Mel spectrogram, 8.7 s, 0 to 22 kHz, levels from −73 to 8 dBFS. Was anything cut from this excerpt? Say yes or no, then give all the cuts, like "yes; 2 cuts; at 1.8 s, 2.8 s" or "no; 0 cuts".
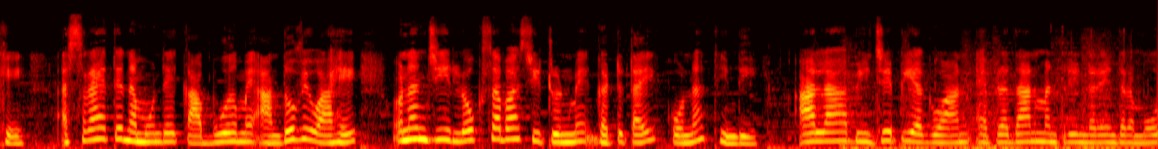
yes; 1 cut; at 5.8 s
